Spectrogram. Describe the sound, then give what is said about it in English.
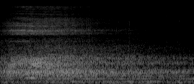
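A deep, slow breath during a guided meditation, heard as a long, soft, airy rush of air. It stays faint and steady throughout, with no talking. “Now let's do it again. Inhale, hold, and exhale.”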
